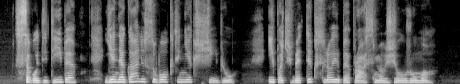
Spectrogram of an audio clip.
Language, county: Lithuanian, Vilnius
